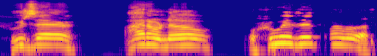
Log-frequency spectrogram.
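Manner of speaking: high, loud yelling through the door; muffled family shouting match behind the door. Retold or imitated. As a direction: shout it high from inside the house. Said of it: "I hear them, like, yelling at each other".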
